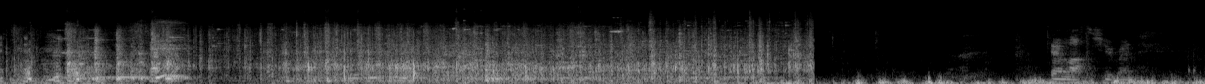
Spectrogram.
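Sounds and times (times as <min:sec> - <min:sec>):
hoofbeats: 0:00.0 - 0:08.2
horse-drawn carriage rattling: 0:00.0 - 0:08.2.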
